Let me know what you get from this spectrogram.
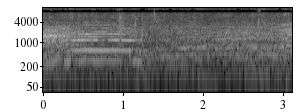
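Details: Escaped banteng, furious while being unloaded from a truck, gives a long moaning moo that rises slightly and holds through most of the clip, with background music playing throughout.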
